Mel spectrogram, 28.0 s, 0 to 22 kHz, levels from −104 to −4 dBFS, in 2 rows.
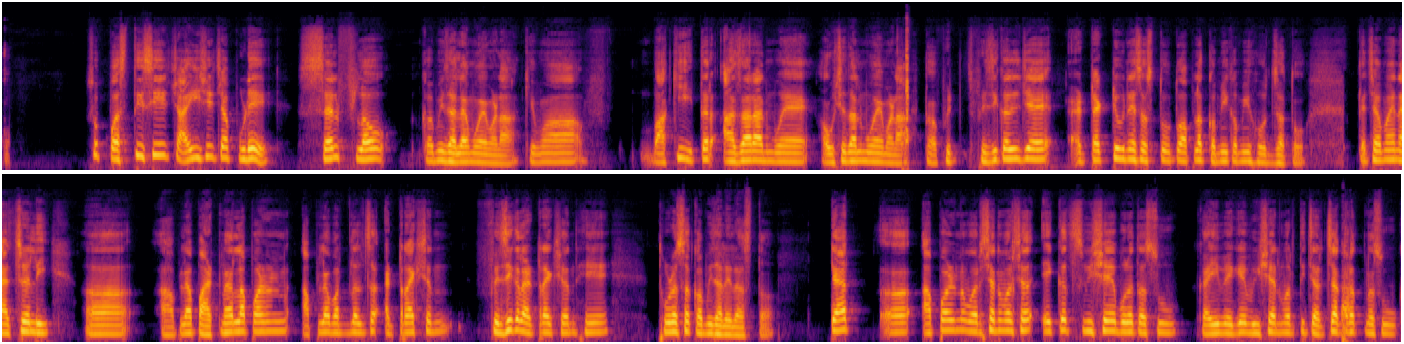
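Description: Corrupt frames were decoded and played, putting energy at wrong frequencies: brief chirps or noise bursts at 8.98–9.12 s, faintly at 17.88–17.90 s, 24.10–24.12 s, and loudest at 27.39–27.49 s.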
